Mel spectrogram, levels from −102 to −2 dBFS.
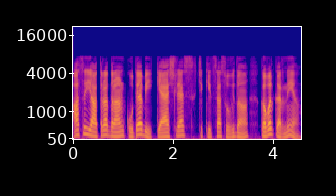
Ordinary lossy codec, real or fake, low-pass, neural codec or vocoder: none; real; 7.2 kHz; none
